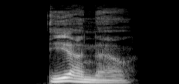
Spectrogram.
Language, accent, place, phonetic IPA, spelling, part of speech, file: German, Germany, Berlin, [ˈeːɐnɐ], eherner, adjective, De-eherner.ogg
- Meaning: inflection of ehern: 1. strong/mixed nominative masculine singular 2. strong genitive/dative feminine singular 3. strong genitive plural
